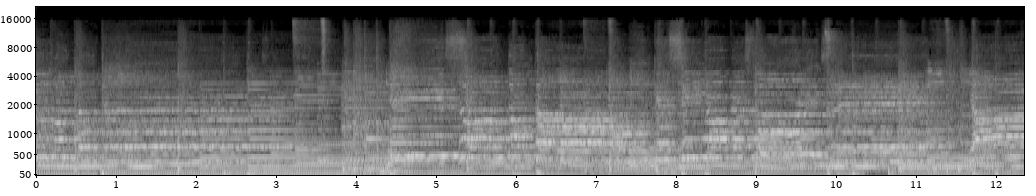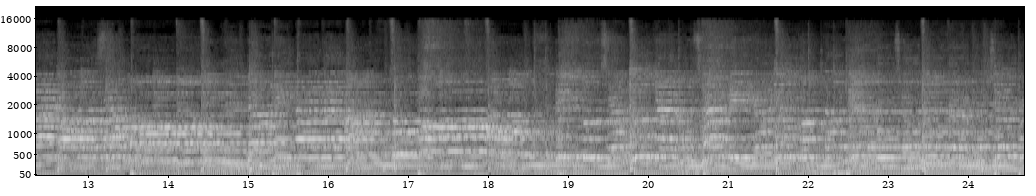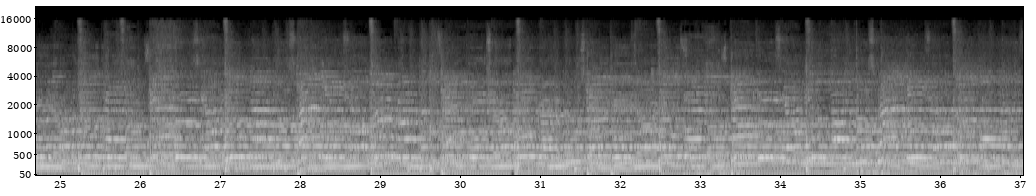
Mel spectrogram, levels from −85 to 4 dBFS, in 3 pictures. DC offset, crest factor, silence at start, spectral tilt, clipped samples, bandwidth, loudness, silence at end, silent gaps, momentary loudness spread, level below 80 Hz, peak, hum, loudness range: under 0.1%; 14 dB; 0 s; -6 dB/octave; under 0.1%; 16 kHz; -18 LUFS; 0 s; none; 3 LU; -30 dBFS; -4 dBFS; none; 2 LU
